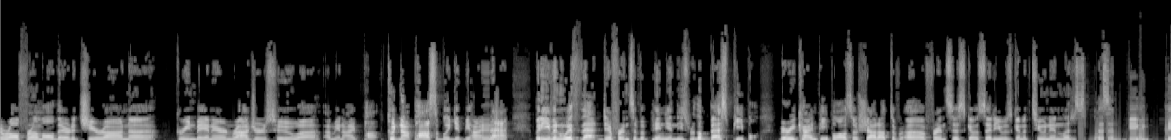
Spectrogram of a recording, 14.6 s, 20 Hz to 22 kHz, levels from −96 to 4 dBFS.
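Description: From 6.00 to 6.41 s, after "could not possibly get", and from 13.48 s to the end, after "going to tune in", speech collapses into robotic sound from repeated short buffers. It becomes a rigid 188 Hz buzz, likely from a 5.3 ms buffer looped over most of the audio. A spectrogram shows evenly spaced harmonic stripes, and the waveform shows identical repeating cycles.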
